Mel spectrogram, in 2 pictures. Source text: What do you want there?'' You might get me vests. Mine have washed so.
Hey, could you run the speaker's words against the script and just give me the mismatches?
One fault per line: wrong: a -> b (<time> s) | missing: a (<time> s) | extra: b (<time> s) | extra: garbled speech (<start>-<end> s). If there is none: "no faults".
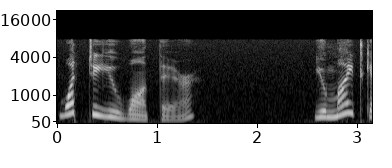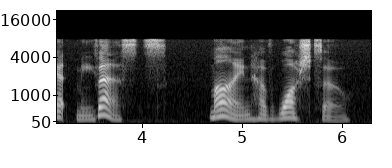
no faults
